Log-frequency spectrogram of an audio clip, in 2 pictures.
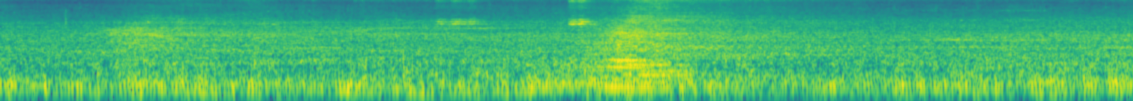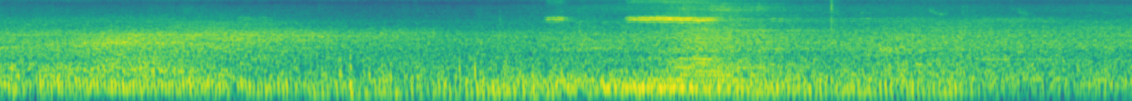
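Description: City street traffic of cars and motorbikes running past, a steady rumble that swells as louder vehicles pass about eight seconds in and again about twenty-four seconds in. Short high beeps come shortly before each pass.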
